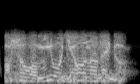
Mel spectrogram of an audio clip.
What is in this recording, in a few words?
voice message gunlayer contused, crew tanks polish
